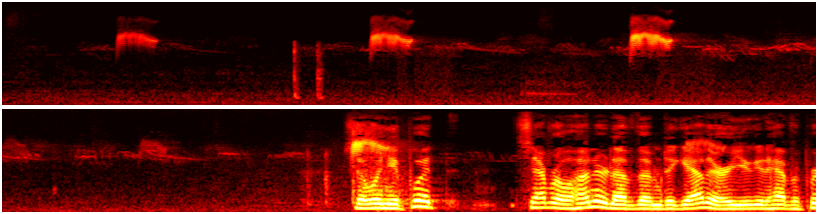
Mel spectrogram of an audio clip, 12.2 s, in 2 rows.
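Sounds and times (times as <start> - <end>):
quiet hiss: 0.0 - 10.3
common nighthawk peent calls: 0.8 - 1.2, 2.2 - 3.3, 4.7 - 9.2
speech: 8.7 - 12.2.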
